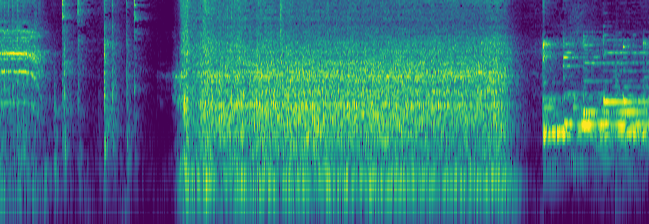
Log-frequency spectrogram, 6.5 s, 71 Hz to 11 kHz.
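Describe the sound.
A kitchen food processor runs on speed 5 chopping onions, producing a loud, steady motor whir for about three and a half seconds. A few sharp clicks and clatters come before it as the lid and measuring cup are fitted.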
